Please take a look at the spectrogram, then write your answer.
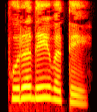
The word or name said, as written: ಪರದೇವತೆ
